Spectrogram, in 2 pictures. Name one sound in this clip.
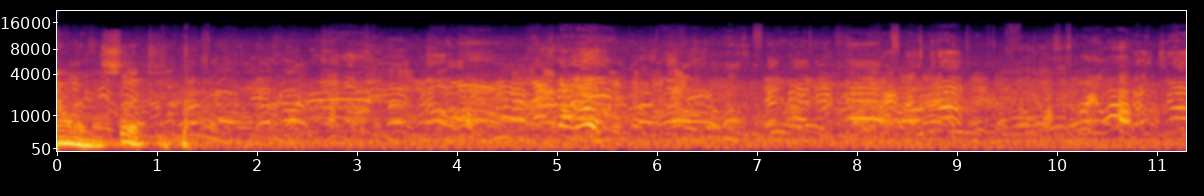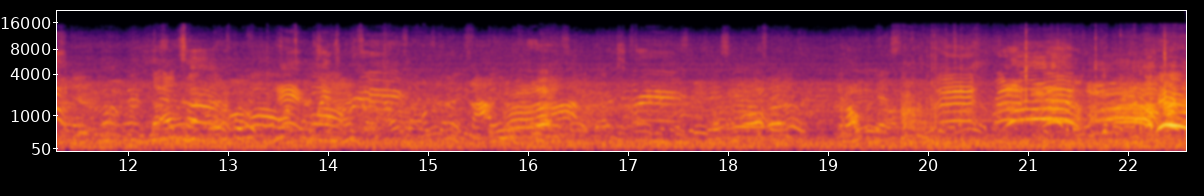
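A crowd of men and women shouts and cheers from nearby sidelines outdoors.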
